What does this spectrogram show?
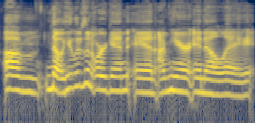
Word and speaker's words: Oregon: No, that's the correct pronunciation. No, he lives in Oregon, and I'm here in LA, and we Skype every week, and he's the comic book guru.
